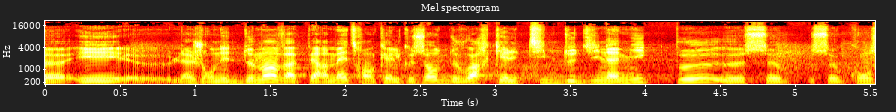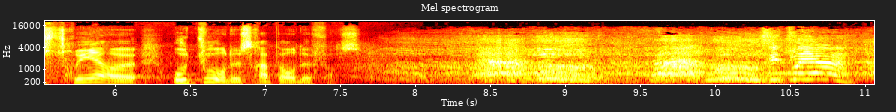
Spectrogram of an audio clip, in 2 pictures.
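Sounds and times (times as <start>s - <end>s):
speech: 0.0s - 8.0s
crowd shouting at storming of Bastille: 7.7s - 11.0s.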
